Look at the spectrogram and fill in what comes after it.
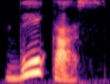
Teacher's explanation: emphasis is on the first syllable that means tomorrow.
